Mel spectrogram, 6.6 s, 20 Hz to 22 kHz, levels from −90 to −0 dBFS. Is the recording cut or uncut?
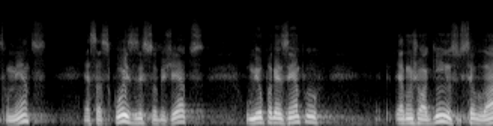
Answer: uncut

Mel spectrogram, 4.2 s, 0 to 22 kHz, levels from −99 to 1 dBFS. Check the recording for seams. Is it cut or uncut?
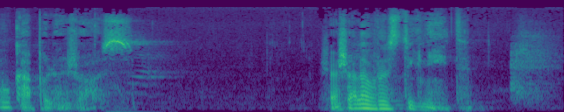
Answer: uncut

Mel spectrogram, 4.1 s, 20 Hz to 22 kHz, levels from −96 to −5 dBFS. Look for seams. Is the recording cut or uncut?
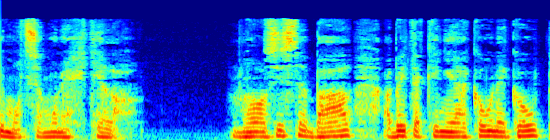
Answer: uncut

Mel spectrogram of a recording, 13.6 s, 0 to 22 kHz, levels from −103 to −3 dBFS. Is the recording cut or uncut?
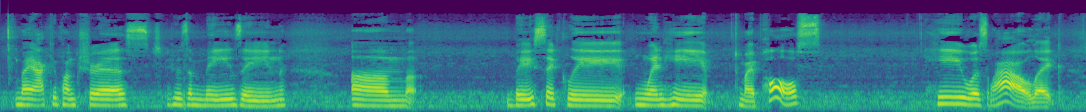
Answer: cut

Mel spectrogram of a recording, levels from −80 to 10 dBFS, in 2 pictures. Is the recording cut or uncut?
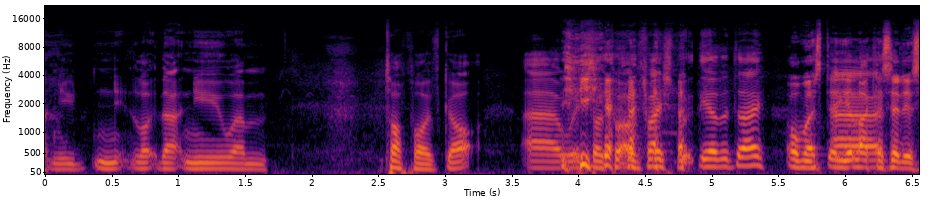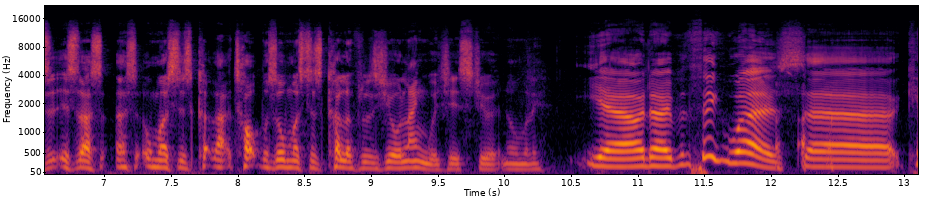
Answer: uncut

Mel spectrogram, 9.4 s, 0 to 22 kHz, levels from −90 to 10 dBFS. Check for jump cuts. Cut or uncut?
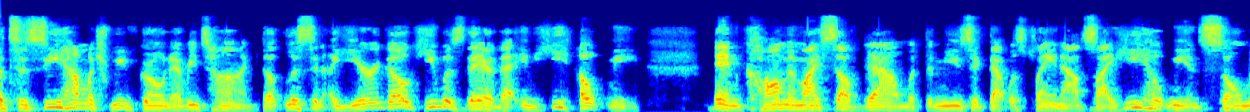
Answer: uncut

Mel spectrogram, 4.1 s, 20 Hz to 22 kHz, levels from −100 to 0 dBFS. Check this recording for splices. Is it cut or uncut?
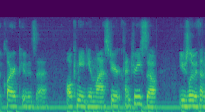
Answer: cut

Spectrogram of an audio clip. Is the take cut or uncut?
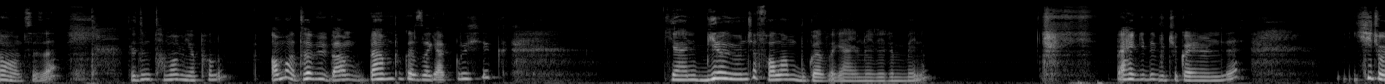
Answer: cut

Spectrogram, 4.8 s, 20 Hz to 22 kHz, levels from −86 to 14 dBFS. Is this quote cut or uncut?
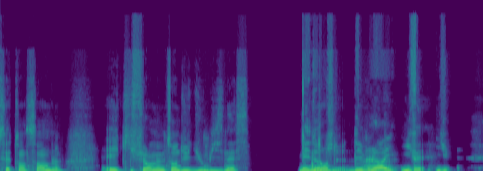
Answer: uncut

